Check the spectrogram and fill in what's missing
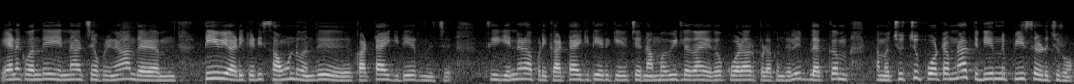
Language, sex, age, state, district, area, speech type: Tamil, female, 30-45, Tamil Nadu, Pudukkottai, rural, spontaneous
